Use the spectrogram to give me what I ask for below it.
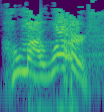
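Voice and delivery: loud, high gasp of shock; startled cry. Pretend. Women at the tomb crying out, loud and high in shock. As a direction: blurt it out as if struck.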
